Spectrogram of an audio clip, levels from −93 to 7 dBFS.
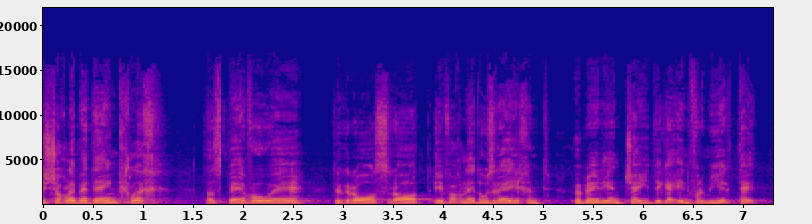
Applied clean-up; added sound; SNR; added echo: none; none; none; none.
